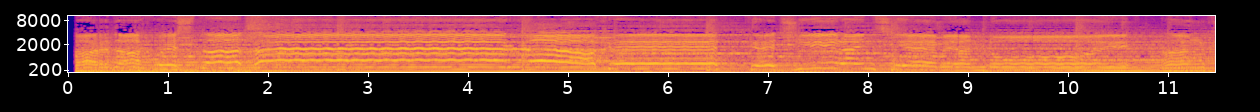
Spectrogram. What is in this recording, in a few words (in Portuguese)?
Telemensagem Homenagem Mae (Fem); Dia das mães; Datas importantes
